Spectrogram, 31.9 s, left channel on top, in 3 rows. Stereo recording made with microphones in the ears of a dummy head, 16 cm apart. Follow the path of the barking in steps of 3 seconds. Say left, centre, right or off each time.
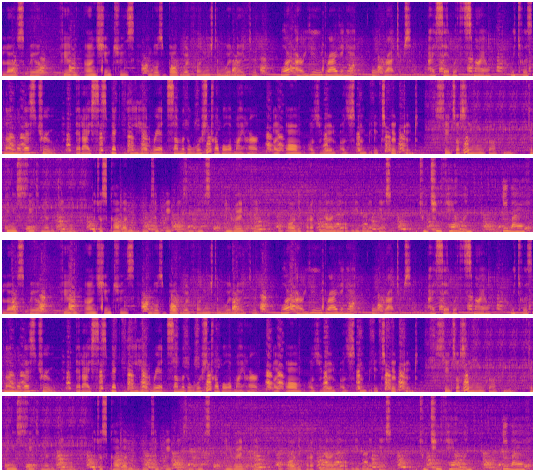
right, right, centre, centre, right, right, right, right, right, right, right.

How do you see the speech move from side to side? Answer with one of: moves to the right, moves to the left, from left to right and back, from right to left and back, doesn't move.
doesn't move.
